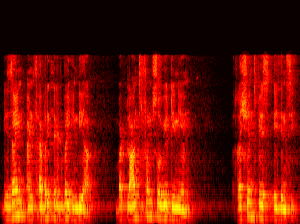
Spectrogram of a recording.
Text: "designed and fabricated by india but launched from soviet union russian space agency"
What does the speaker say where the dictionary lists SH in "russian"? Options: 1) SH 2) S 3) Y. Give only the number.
1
